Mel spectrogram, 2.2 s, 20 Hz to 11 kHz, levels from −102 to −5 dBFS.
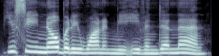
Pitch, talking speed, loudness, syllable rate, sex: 230 Hz, 190 wpm, -16 LUFS, 5.5 syllables/s, female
